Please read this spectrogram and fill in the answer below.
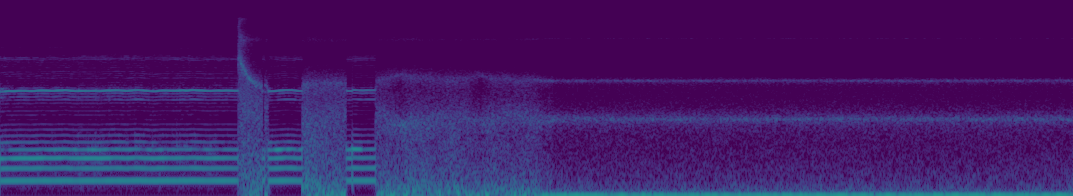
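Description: A woman's long held 'Aum' chant on one steady pitch, fading and breaking up and cutting off about two to three seconds in. After it comes low hiss with a faint steady high whine.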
